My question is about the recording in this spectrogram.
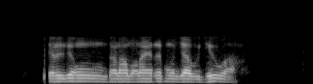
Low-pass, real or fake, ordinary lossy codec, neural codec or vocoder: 3.6 kHz; fake; none; codec, 24 kHz, 3.1 kbps, DualCodec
